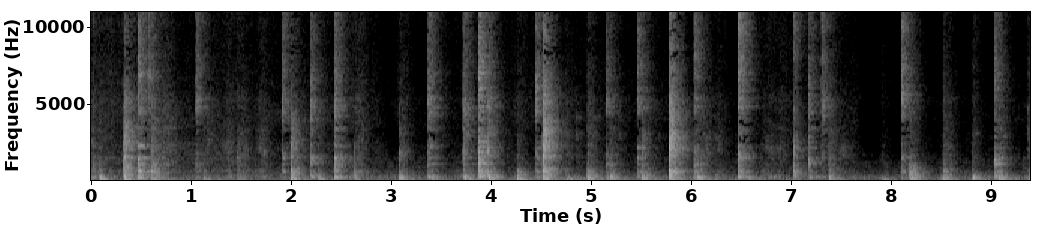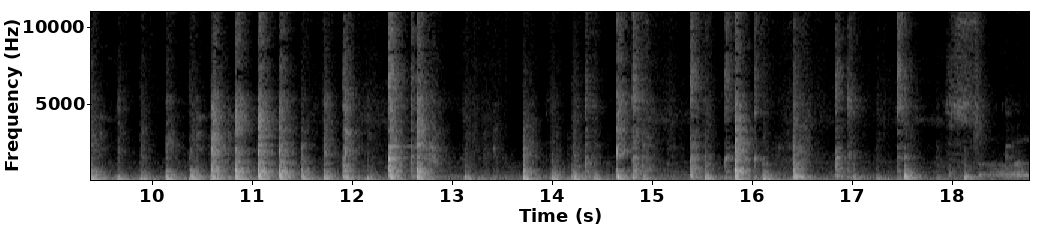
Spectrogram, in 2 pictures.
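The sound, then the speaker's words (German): Repeated knocks of spinach being chopped inside a cooking pot: many sharp, hard strikes in quick bursts, fairly steady in rhythm and continuing throughout. “Schauen wir uns mal nach dem Spinat um, dass da nichts anbrennt. So, mal reinhacken.”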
